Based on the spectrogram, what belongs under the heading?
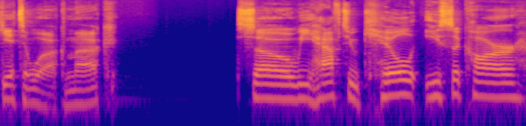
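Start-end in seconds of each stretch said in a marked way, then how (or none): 0.0-1.2 clumsy, badly done, put-on Australian accent. Player reading game dialogue aloud blind, voicing a game character: bad Australian accent. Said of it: "The Aussie accent gets him".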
